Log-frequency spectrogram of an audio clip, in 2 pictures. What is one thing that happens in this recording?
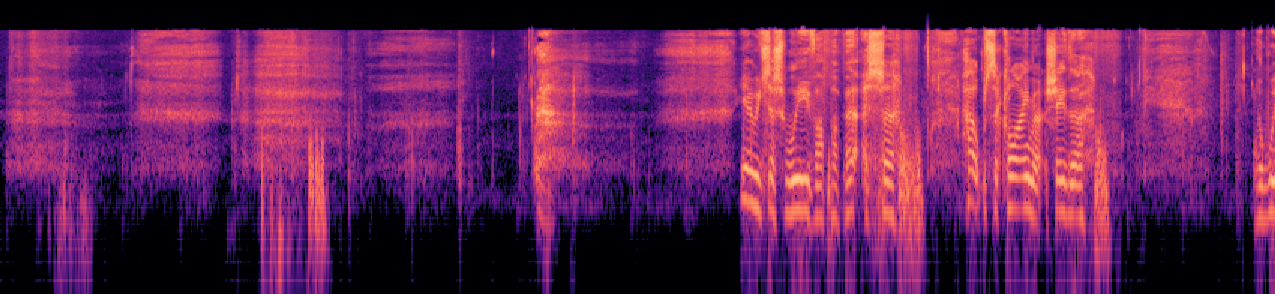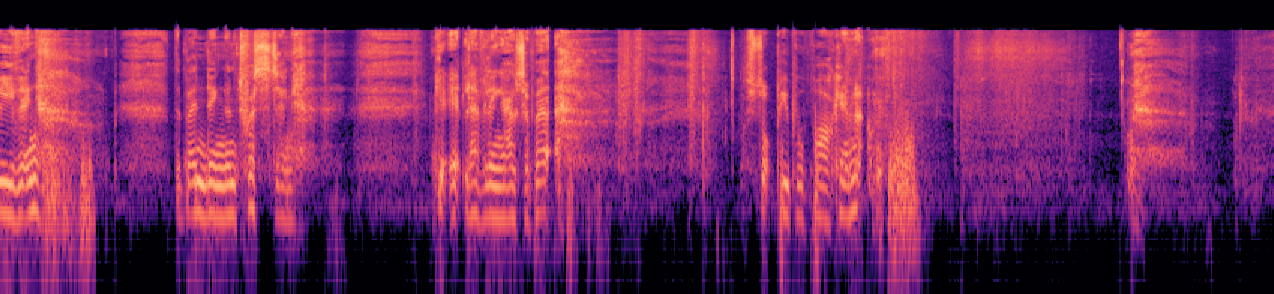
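Footsteps crunch slowly on a rough, wet track.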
